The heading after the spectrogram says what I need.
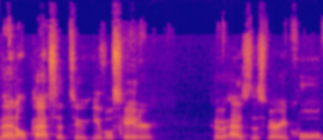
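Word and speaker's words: Evilsk8r: How do you pronounce it? Evil Skater.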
